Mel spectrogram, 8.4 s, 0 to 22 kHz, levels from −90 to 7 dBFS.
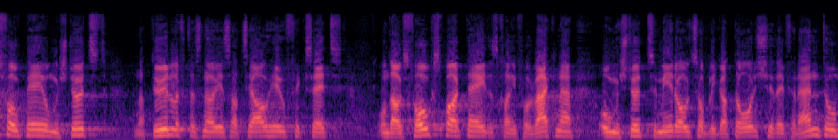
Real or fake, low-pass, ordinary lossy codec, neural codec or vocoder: real; 14.4 kHz; AAC, 96 kbps; none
